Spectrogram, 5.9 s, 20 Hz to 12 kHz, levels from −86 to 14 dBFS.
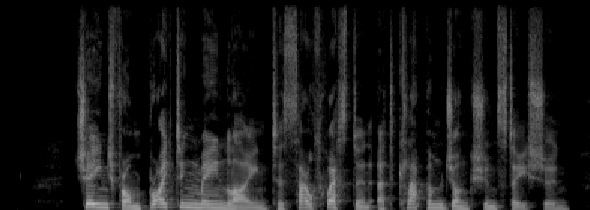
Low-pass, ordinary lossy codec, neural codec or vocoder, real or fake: none; none; none; real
